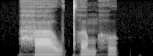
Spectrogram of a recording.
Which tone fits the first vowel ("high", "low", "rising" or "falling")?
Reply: low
